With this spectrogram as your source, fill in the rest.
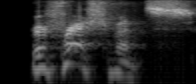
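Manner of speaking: high, mild voice calling out. Reading a story aloud, voicing a character as he shouts out: shouting. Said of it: "he shouts out".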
